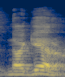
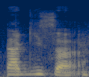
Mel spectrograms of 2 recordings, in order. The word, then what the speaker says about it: Nagisa: place called hell now you said your name was nageta right I am I saying it right Nagisa Nagisa I apologize Nagisa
